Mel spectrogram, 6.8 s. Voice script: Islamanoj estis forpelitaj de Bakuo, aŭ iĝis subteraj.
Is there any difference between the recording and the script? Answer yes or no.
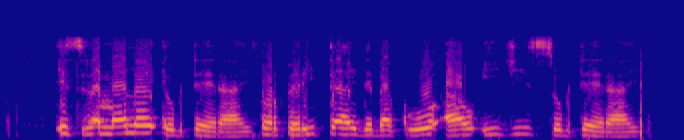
yes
